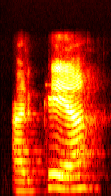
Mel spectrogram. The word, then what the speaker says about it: Archaea: El dominio Eucaria, el dominio Arquea, se escribe Archaea, y el dominio Bacteria.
